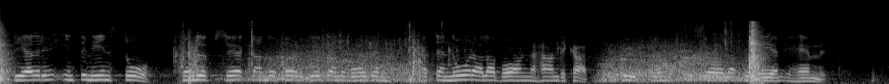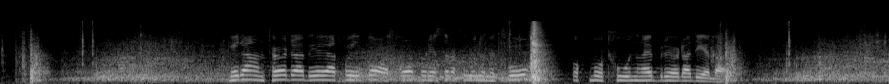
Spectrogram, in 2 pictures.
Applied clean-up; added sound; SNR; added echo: none; Sliding door; 3 dB; none.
